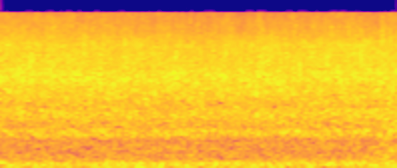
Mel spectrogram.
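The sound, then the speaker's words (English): Lemon sizzles in a hot pan, a continuous bright hiss with fine crackling texture that holds steady and fairly soft throughout, with no one speaking. “Such a beautiful sizzling sound.”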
